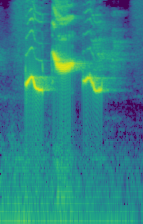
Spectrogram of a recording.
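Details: Morning song of an orange-headed thrush: three bright whistled notes in under a second and a half, the middle one longest and loudest, the last sliding downward, over a quiet background.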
